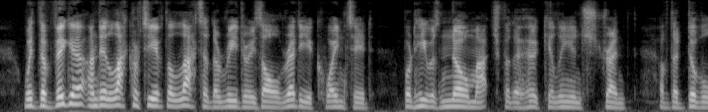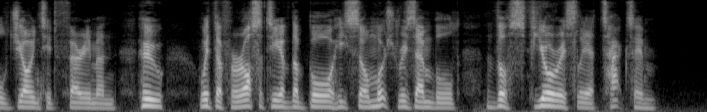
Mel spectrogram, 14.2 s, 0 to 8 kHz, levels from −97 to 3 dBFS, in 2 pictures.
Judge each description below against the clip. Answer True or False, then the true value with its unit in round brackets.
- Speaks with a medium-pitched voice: True (150 Hz)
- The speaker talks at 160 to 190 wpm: True (180 wpm)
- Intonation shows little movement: False (3.5 semitones)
